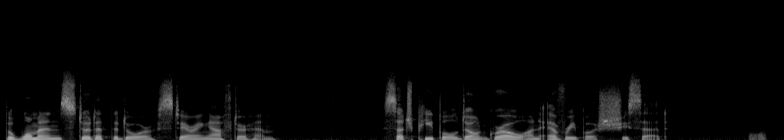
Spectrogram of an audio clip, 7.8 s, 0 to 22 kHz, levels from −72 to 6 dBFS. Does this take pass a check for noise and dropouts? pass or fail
fail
